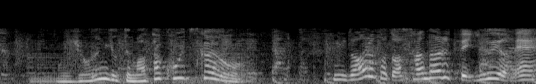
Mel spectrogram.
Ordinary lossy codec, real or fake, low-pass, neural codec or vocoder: none; fake; 5.4 kHz; vocoder, 22.05 kHz, 80 mel bands, WaveNeXt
